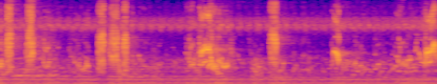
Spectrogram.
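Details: Budgerigars at eating time, giving happy sounds: scattered high chirps, squeaks and warbling twitters from several birds, irregular and overlapping, over a steady background hum.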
